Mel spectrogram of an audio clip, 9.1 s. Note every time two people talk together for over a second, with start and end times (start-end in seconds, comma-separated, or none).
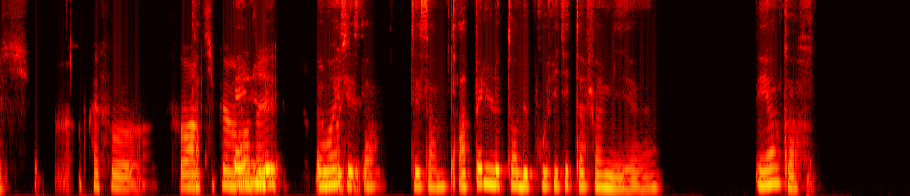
1.9-3.6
